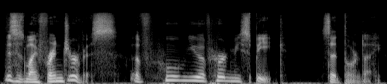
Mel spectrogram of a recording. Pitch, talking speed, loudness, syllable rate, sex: 145 Hz, 215 wpm, -20 LUFS, 5.1 syllables/s, male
